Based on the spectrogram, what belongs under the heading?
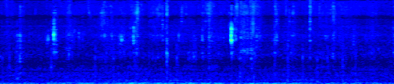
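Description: A person chewing a mouthful of a fried chicken sandwich, close to the microphone, with soft irregular wet clicks and smacks. The chicken is tough and overcooked, so the chewing is slow.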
